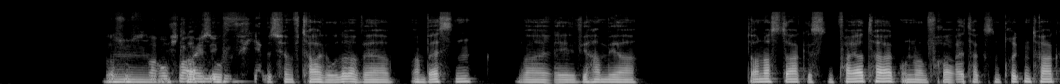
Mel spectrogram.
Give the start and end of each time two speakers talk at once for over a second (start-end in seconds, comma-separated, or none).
1.1-2.6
